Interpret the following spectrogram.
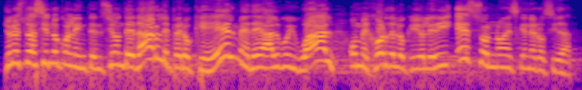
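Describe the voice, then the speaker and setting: A man's voice: extremely high pitch, lively intonation, fast talker, sharp tone, soft background music. A male pastor preaching a sermon, repeating key phrases and putting questions to the congregation. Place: church.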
